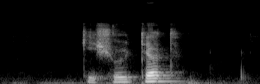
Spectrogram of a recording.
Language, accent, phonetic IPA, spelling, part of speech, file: German, Austria, [ɡəˈʃʊltɐt], geschultert, verb, De-at-geschultert.ogg
- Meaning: past participle of schultern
